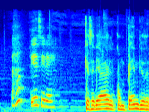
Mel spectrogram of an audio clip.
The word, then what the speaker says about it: Dies Irae: El año pasado pudimos conocer, y si no, corrígeme mi pronunciación, es Dies Irae. Ajá, Dies Irae.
